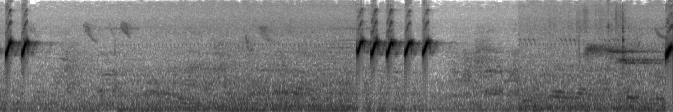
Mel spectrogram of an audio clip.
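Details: Female red-whiskered bulbul call for stimulating a male or pairing. Two sharp chirps open, a long quiet gap follows, then five rapid chirps, and a single chirp closes.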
